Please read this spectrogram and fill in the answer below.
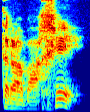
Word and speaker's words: trabajé: Remember, for example, for trabajar, trabajar is trabajé. Okay, it's the same ending, but there the stress is on the e.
